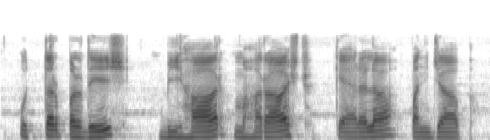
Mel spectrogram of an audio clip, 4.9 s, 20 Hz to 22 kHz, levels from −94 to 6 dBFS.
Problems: none marked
